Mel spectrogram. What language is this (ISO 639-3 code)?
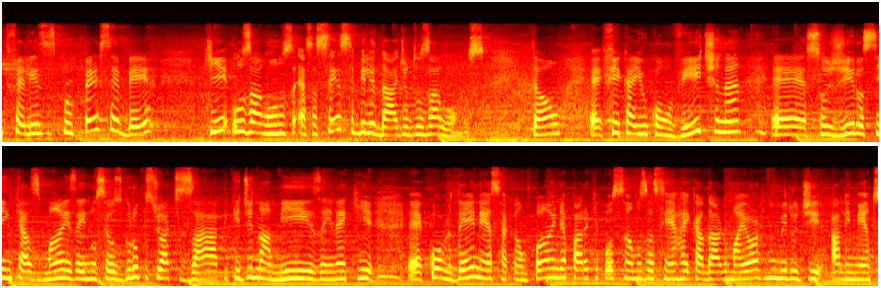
por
